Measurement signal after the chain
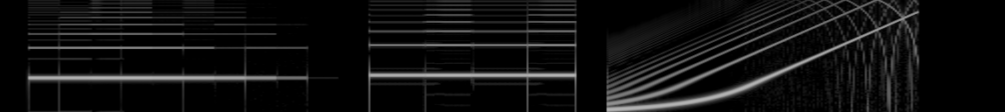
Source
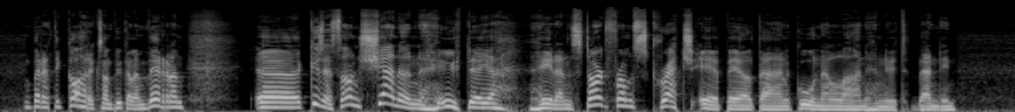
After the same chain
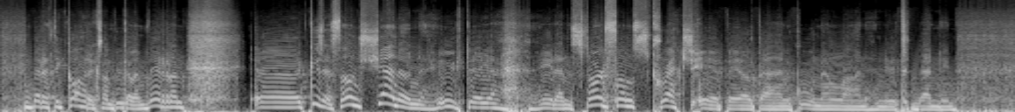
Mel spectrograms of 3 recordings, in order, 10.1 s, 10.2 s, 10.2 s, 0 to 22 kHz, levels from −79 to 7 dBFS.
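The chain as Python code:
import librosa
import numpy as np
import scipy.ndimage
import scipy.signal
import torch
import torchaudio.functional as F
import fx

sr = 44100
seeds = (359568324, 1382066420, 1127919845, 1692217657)

y = fx.dynamic_eq(x, sr, hz=1100.0, q=1.1, threshold_db=-27.0, ratio=4.0, max_db=-4)
y = fx.over_compress(y, sr, threshold_db=-31.0, ratio=-1.0)
y = fx.leveller(y, sr, passes=5)
y = y * librosa.db_to_amplitude(2.0)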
